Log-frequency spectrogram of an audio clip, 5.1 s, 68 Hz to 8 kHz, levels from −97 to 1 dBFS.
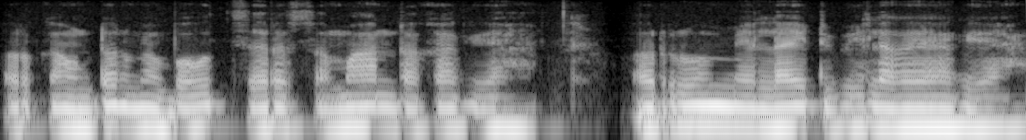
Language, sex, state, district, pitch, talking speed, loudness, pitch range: Hindi, male, Jharkhand, Palamu, 100 Hz, 185 wpm, -15 LUFS, 100-105 Hz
